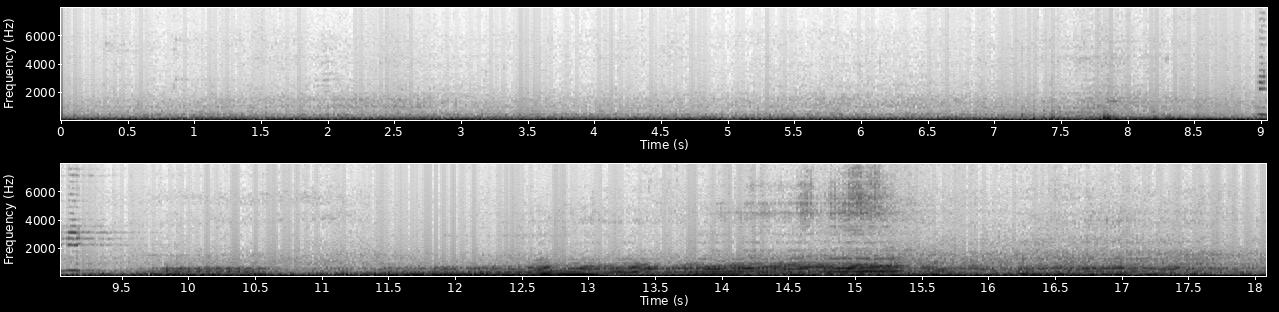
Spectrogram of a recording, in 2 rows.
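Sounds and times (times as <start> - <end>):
car engine idling and accelerating: 0.0 - 18.0
car horn toot: 9.0 - 9.6.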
